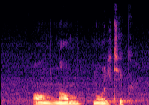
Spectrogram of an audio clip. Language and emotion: Russian, neutral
